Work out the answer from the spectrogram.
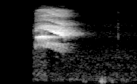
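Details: Pet Indian ringneck parakeet, a talking parrot said to say mummy and papa, lets out one harsh, broad squawk lasting about half a second. Silence follows apart from a faint knock.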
